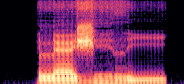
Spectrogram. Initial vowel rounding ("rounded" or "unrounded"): unrounded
